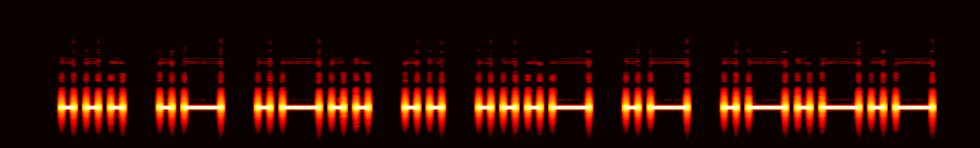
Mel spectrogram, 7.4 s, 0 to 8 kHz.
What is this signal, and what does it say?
Morse code, heard as a keyed tone, about 13 wpm, 700 Hz. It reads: SALIVA.
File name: Book One / 04-Chapter 4 - 13 WPM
